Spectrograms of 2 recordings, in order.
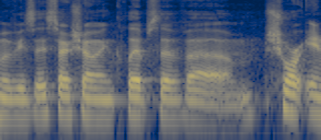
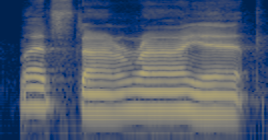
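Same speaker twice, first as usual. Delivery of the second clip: put-on nasal teenage drawl, "riot" stretched out; 3 semitones higher than usual. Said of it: "why are you saying it like that?".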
